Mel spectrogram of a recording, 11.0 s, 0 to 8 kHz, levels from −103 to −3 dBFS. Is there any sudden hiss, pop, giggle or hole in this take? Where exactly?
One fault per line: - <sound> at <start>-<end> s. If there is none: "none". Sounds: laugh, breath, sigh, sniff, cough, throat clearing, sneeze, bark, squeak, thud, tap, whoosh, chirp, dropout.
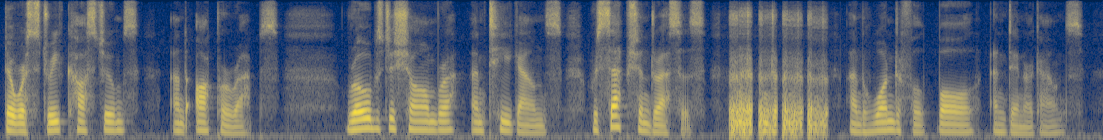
- laugh at 7.3-8.3 s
